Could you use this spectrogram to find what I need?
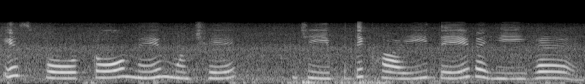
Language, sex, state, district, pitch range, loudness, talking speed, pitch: Hindi, female, Madhya Pradesh, Umaria, 280-320 Hz, -15 LUFS, 90 wpm, 295 Hz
